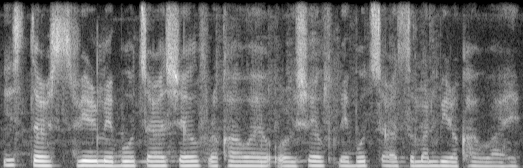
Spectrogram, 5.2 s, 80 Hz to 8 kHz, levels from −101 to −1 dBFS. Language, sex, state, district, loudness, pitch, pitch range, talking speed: Hindi, female, Arunachal Pradesh, Papum Pare, -16 LUFS, 205 Hz, 200-210 Hz, 215 wpm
